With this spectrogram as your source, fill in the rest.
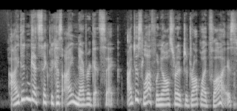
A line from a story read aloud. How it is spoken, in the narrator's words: laughed nervously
